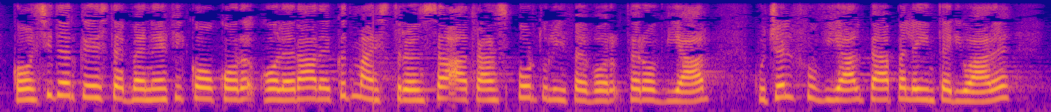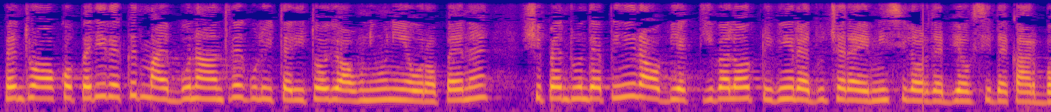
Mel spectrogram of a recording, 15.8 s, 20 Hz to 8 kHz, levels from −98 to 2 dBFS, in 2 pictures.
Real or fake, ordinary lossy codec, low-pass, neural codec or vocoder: real; none; 7.2 kHz; none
